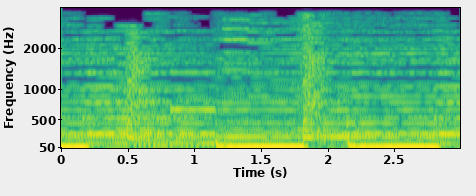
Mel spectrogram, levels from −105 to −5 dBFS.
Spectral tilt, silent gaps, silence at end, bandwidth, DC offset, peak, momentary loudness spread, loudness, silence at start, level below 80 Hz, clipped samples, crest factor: -11.5 dB/octave; none; 0 s; 3.8 kHz; under 0.1%; 0 dBFS; 4 LU; -12 LUFS; 0 s; -10 dBFS; under 0.1%; 10 dB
